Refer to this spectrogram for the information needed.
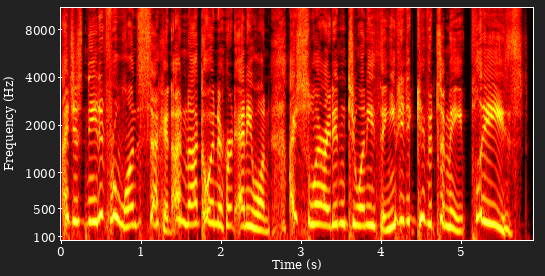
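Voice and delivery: shrieking high, loud plea; desperate begging. A narrator's reading. Girl begging the custodian, hysterically pleading. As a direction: beg frantically, rising to hysteria. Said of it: "she begged".

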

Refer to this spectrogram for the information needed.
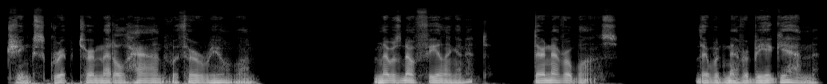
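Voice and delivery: ordinary delivery

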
